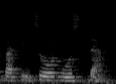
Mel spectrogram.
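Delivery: normal talking voice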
